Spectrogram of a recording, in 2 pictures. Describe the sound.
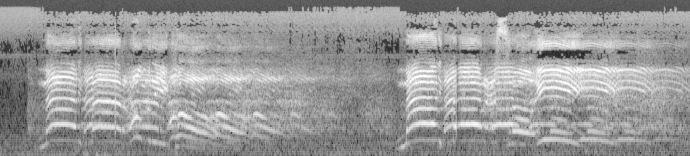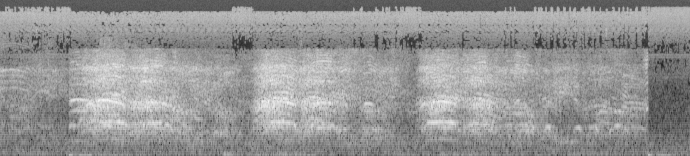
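A large crowd of protesters at a rally in Iran, denouncing the riots, chants loudly in unison, many voices rising and falling together in long drawn-out cries, then settling into shorter repeated phrases with brief pauses between them.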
